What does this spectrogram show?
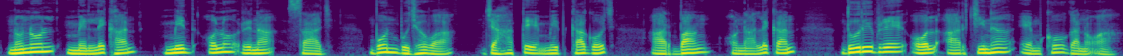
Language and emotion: Santali, neutral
